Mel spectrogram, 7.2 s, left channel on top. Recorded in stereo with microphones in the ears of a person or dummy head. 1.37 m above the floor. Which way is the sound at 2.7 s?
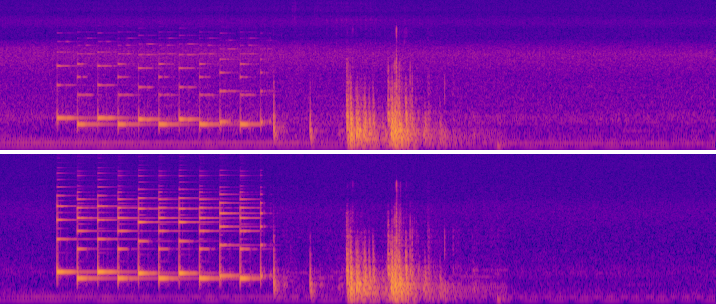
5° right (ahead or behind).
